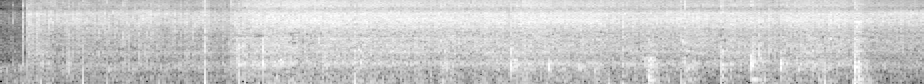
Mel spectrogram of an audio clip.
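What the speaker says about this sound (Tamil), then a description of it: "நம்ம வேக வச்சுருக்க சோளத்தை உள்ளே கொட்டிடலாம்" Boiled white sorghum fries and sizzles loudly in a pan, a steady dense hiss throughout with scattered scraping taps from stirring, close and without talk.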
